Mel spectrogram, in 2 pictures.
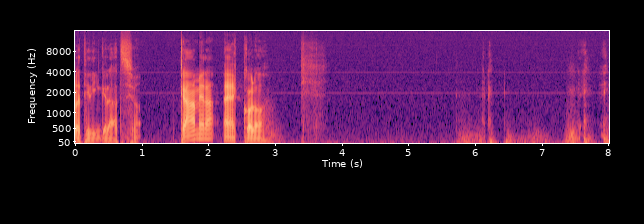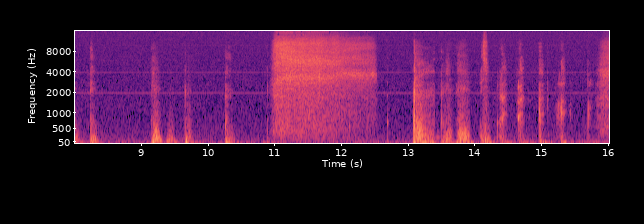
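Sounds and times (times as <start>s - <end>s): quiet breathy laughter: 5.7s - 8.5s, 9.1s - 10.5s, 13.0s - 16.0s
breathy exhale: 10.9s - 12.6s.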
